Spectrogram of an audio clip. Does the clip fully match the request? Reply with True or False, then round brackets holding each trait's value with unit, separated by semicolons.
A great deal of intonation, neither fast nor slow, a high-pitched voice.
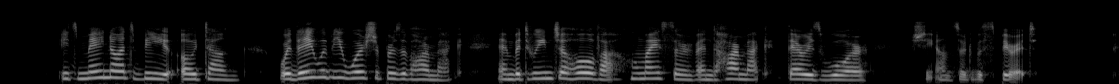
False (3.4 semitones; 150 wpm; 255 Hz)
